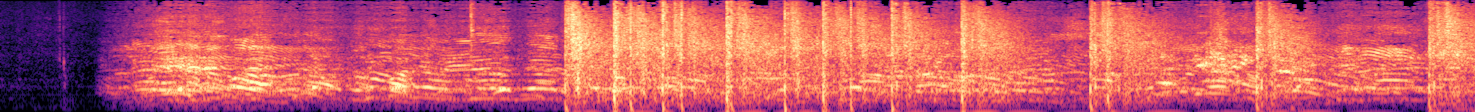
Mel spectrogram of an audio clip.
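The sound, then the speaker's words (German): Rapid, irregular gunshots crack out in loud bursts at midnight in Nigeria, West Africa, some sharp, others duller, heard all around, over a steady background of screams, agitated voices and crowd chatter. “Kürzlich schliefen wir und wachten auf, als wir um Mitternacht Schreie und Schüsse überall um uns herum hörten.”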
